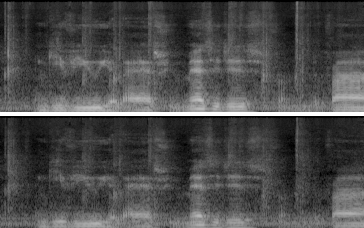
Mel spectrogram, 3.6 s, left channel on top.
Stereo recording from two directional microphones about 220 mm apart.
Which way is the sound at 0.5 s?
40° left (ahead or behind).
